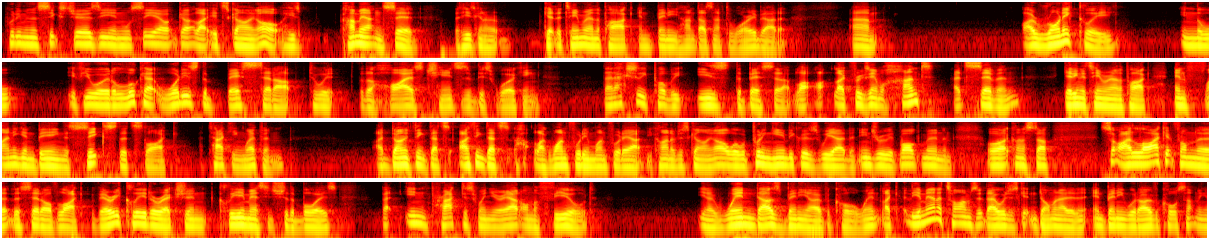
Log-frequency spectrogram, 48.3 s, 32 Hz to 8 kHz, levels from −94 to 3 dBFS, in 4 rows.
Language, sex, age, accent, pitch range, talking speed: English, male, 30-49, Australian, 100-120 Hz, 225 wpm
